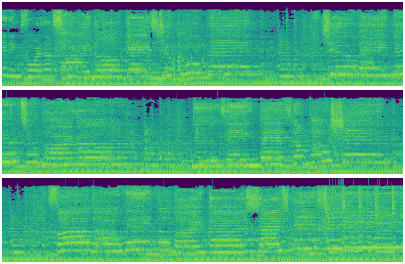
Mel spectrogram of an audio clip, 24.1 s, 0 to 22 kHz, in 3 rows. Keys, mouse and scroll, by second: 3.5 alt+shift+click, 8.3-8.7 ctrl+alt+scroll up 1, 9.1 click, 15.4-17.3 drag, 19.2 ctrl+alt+scroll up 1, 20.2-24.0 drag.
